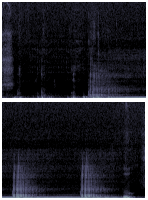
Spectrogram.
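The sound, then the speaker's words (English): Spring reverb on a vinyl record being played: a sustained low, buzzy tone that swells twice into washy, metallic splashes with a wobbly, echoing tail, fairly loud and with no talking. “You can hear that spring yeah. reverb.”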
